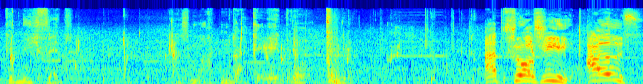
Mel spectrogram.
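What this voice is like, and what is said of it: Heavy Saxon (Leipzig-area) dialect. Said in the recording (German): “aus Sachsen-Anhalt nahe Leipzig, wo man doch sehr ähnlich redet wie in Leipzig ... über den Dialekt da drin ... gerade am Anfang gibt es eine ziemliche Dialektbombe”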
